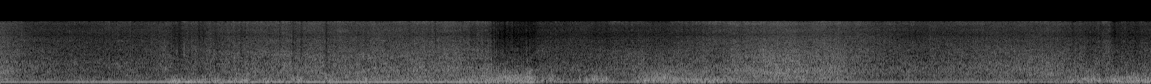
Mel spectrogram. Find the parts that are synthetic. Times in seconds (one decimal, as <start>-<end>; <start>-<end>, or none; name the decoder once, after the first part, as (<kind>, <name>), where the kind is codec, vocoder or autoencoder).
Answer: 0.0-11.5 (codec, DAC)

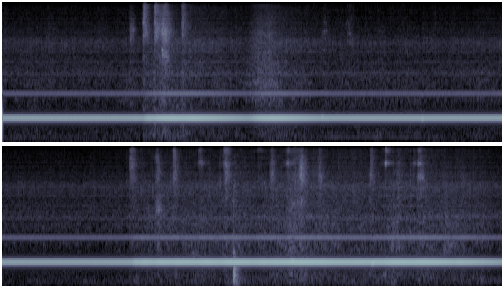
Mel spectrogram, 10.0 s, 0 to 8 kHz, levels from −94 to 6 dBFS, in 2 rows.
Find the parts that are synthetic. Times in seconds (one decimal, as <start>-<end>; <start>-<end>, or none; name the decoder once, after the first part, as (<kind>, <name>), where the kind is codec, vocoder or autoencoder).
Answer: 0.0-3.2 (autoencoder, DAC-VAE); 4.2-10.0

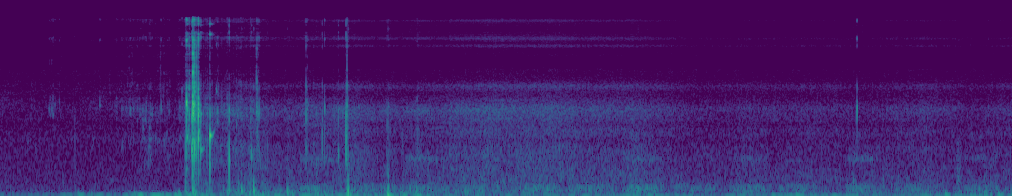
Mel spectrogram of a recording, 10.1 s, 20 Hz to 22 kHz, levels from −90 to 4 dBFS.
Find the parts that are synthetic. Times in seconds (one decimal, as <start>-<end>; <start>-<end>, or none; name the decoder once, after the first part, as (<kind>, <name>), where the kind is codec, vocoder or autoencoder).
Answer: 0.5-2.7 (vocoder, BigVGAN v2)

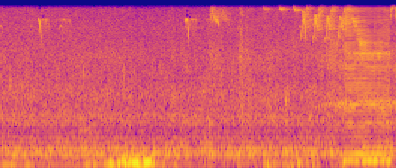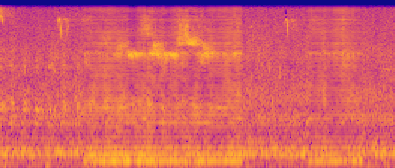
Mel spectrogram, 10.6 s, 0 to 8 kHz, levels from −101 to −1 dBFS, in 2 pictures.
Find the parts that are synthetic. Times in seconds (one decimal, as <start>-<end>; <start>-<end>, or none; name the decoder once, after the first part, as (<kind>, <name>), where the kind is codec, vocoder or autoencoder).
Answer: 4.6-5.2 (vocoder, HiFi-GAN); 6.4-8.5; 9.4-10.1

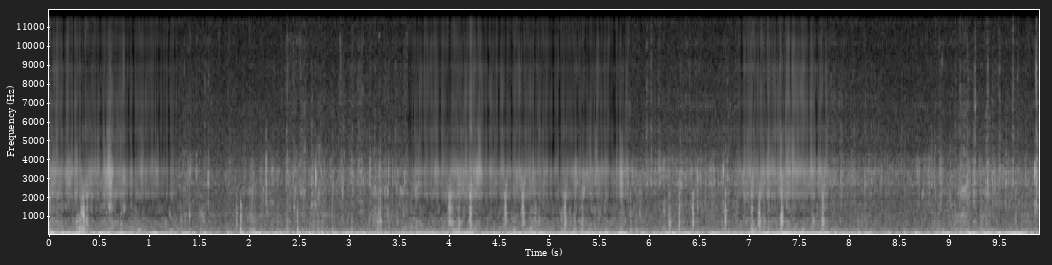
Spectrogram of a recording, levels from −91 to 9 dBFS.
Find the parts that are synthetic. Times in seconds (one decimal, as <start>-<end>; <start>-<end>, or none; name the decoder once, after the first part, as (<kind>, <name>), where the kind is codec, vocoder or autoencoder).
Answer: 0.0-1.3 (vocoder, BigVGAN v2); 3.6-5.8; 6.9-7.8

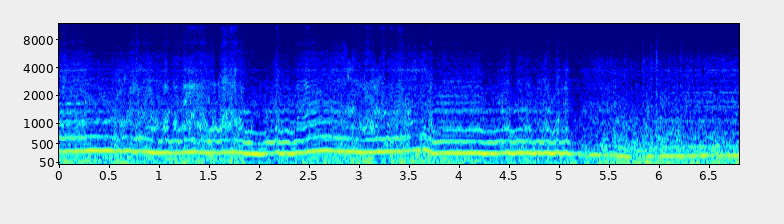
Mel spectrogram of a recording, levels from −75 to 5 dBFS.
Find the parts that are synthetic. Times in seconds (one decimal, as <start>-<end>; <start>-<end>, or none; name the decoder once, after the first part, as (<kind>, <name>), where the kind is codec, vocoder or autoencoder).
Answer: 0.5-2.2 (codec, HILCodec); 2.8-3.5; 4.4-5.5

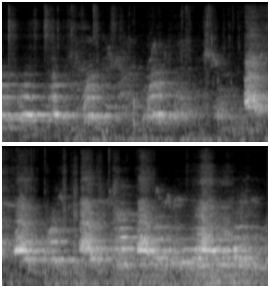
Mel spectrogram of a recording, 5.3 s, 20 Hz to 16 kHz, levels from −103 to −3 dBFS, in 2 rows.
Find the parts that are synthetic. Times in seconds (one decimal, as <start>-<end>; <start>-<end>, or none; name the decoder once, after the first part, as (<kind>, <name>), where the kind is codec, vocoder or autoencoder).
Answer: 0.0-0.7 (codec, SNAC); 4.4-5.3

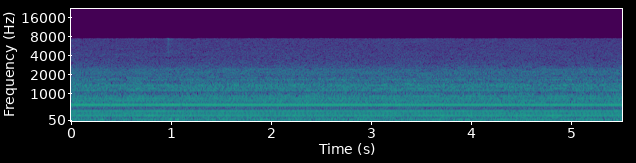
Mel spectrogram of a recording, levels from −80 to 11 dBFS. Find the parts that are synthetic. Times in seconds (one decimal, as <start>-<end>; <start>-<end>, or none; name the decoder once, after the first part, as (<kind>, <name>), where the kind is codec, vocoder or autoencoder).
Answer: 0.4-1.1 (codec, DAC); 3.0-3.7; 4.3-5.0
